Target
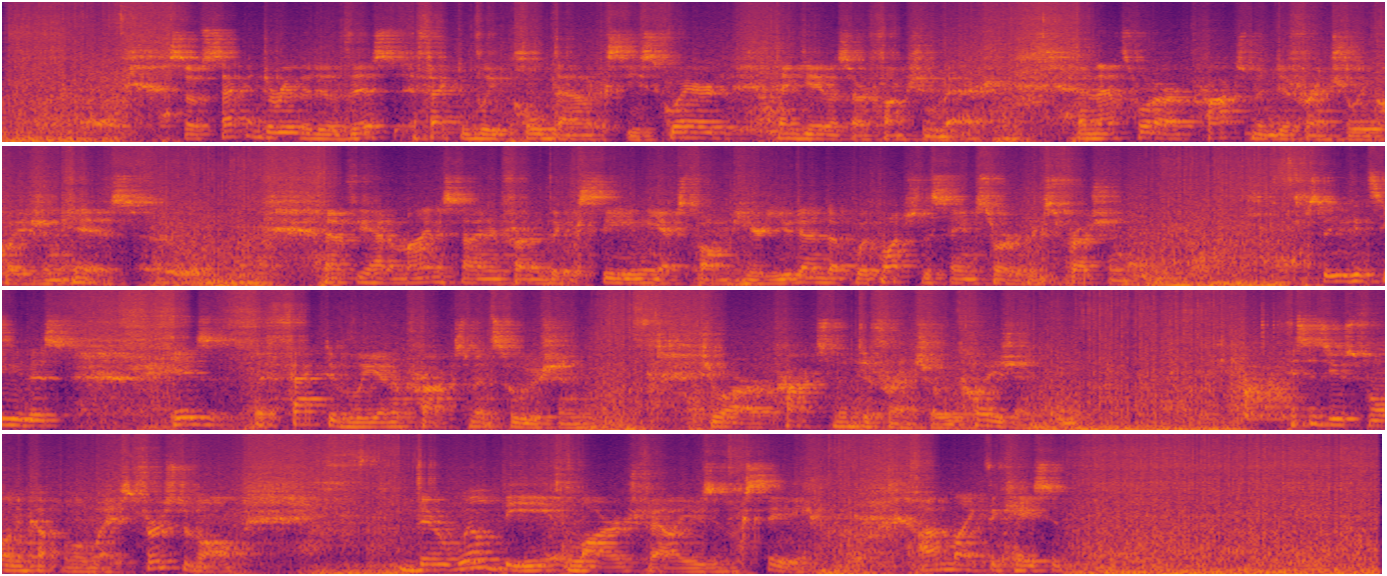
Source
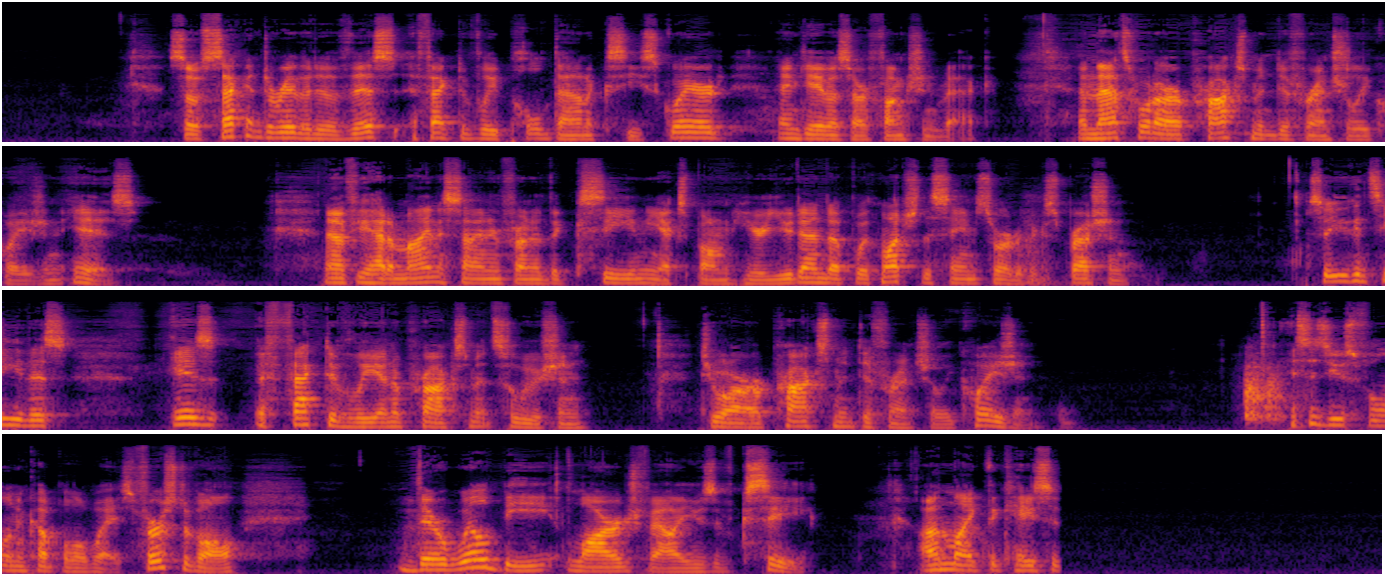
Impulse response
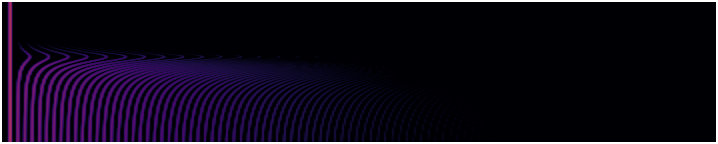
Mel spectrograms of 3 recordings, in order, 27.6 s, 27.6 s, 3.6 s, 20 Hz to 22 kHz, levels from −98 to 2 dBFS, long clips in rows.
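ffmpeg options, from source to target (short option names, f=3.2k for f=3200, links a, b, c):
-filter_complex "[0:a]aeval=exprs='val(0)+0.5*0.0422*sgn(val(0))':c=same,asettb=1/sr,asplit=3[a][b][c];[a]atrim=end=20.964[d];[b]atrim=start=20.96:end=23.36,asetpts=PTS-STARTPTS,afade=t=in:d=0.004:c=qsin,afade=t=out:st=2.396:d=0.004:c=qsin,equalizer=f=125:t=o:w=1:g=-5,equalizer=f=500:t=o:w=1:g=-10,equalizer=f=1k:t=o:w=1:g=-4[e];[c]atrim=start=23.356[f];[d][e]acrossfade=d=0.004:c1=hsin:c2=qsin[g];[g][f]acrossfade=d=0.004:c1=qsin:c2=hsin,acompressor=threshold=-31dB:ratio=10,asplit=2[h][i];[i]adelay=23,volume=-12dB[j];[h][j]amix=inputs=2:normalize=0,aecho=1:1:56|76:0.398|0.266,adynamicequalizer=threshold=0.00398:dfrequency=2000:dqfactor=0.7:tfrequency=2000:tqfactor=0.7:attack=5:release=100:ratio=0.375:range=3:mode=boostabove:tftype=highshelf,volume=5dB"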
